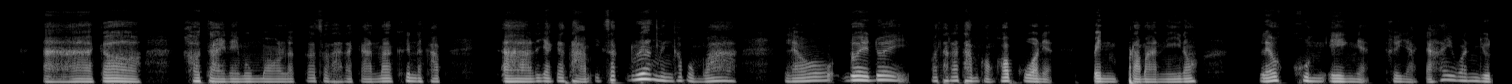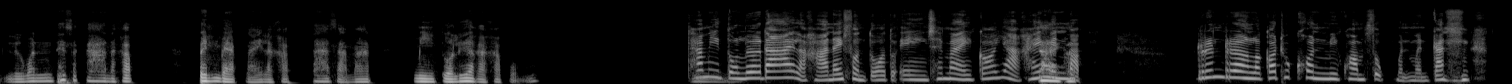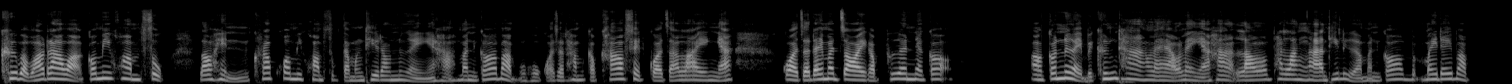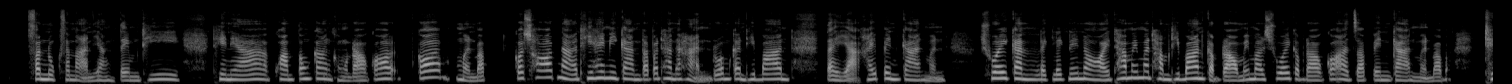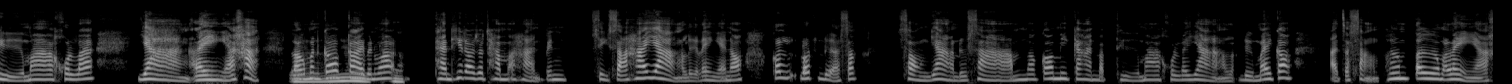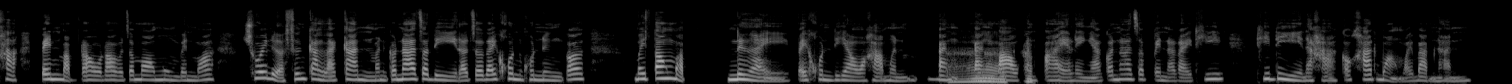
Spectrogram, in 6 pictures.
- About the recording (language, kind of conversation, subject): Thai, advice, คุณรู้สึกกดดันช่วงเทศกาลและวันหยุดเวลาต้องไปงานเลี้ยงกับเพื่อนและครอบครัวหรือไม่?
- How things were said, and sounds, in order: chuckle; other noise; tapping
